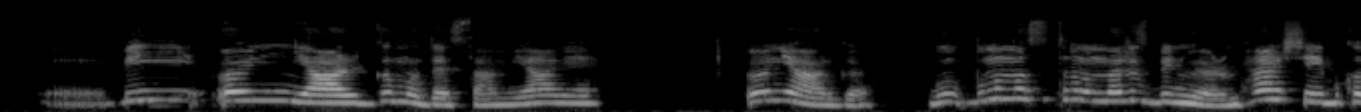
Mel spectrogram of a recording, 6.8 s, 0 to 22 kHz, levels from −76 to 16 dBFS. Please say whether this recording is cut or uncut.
uncut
